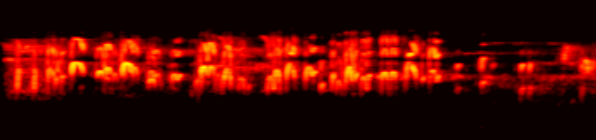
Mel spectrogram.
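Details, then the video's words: Rapid, dense chatter of high, squeaky notes from red-cockaded woodpeckers, tumbling without pause for three seconds like a quick conversation. "Red-cockaded Woodpecker Call"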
